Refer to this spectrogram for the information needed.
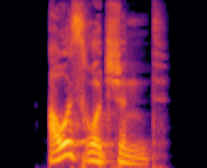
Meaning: present participle of ausrutschen
- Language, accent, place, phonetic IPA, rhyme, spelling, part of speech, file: German, Germany, Berlin, [ˈaʊ̯sˌʁʊt͡ʃn̩t], -aʊ̯sʁʊt͡ʃn̩t, ausrutschend, verb, De-ausrutschend.ogg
